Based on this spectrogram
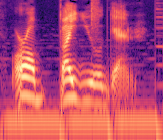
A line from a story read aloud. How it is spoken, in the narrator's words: Tsunami growled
